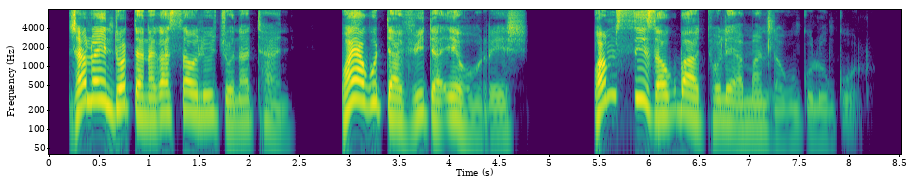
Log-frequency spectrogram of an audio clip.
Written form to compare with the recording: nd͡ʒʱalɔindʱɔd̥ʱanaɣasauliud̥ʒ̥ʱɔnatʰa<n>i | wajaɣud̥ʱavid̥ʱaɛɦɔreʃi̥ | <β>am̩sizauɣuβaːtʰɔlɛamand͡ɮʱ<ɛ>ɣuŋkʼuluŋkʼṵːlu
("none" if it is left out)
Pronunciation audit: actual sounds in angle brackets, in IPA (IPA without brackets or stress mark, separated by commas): n, w, a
